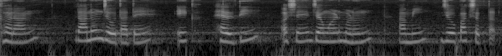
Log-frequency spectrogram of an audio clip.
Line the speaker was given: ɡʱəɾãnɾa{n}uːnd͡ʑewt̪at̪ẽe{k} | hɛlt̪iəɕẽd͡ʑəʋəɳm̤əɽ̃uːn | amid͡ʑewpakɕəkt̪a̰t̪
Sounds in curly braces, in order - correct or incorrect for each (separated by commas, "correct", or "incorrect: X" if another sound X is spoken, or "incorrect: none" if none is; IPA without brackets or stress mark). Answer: correct, correct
